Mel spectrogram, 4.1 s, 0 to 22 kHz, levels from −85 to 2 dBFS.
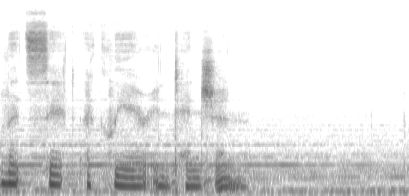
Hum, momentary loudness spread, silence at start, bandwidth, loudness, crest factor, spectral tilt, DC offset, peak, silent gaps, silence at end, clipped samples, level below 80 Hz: none; 19 LU; 0 s; 18 kHz; -35 LUFS; 18 dB; -5.5 dB/octave; under 0.1%; -18 dBFS; none; 0 s; under 0.1%; -54 dBFS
